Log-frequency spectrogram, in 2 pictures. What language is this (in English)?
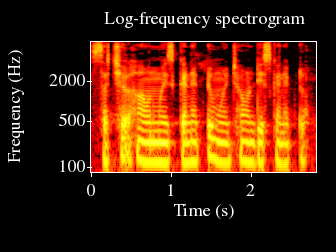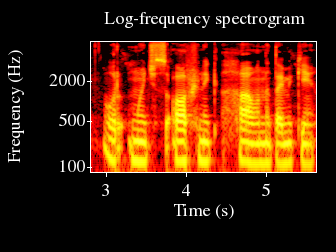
Kashmiri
